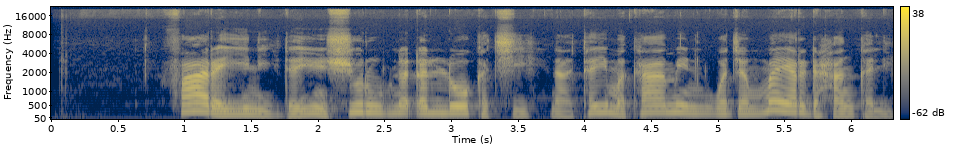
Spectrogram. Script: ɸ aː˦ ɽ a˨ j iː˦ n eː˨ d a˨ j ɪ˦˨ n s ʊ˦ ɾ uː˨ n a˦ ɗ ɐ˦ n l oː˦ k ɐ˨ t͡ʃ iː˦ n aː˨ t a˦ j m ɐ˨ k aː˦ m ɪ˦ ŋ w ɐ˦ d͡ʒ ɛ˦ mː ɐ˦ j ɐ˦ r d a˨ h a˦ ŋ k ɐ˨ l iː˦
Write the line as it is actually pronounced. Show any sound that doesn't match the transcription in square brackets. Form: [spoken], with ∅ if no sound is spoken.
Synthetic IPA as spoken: ɸ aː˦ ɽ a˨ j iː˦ n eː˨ d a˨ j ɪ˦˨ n [ʃ] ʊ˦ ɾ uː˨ n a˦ ɗ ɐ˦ n l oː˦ k ɐ˨ t͡ʃ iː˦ n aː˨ t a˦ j m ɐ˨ k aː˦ m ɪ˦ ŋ w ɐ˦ d͡ʒ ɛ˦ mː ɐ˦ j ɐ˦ r d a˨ h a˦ ŋ k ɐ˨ l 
